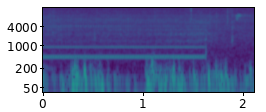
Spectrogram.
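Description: Ringing (ringback) tone of an outgoing call heard through a mobile phone on speakerphone: one steady tone of about two seconds that cuts off suddenly near the end. Irregular low thumps from wind or handling on the microphone run underneath.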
